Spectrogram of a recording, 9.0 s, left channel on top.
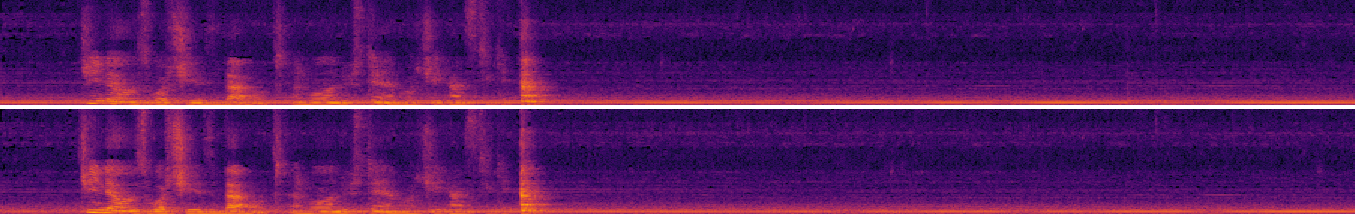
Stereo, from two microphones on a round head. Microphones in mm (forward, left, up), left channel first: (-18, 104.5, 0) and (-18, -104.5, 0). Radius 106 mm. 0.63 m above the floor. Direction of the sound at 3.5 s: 75° right (ahead or behind).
